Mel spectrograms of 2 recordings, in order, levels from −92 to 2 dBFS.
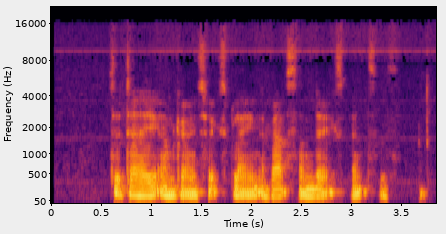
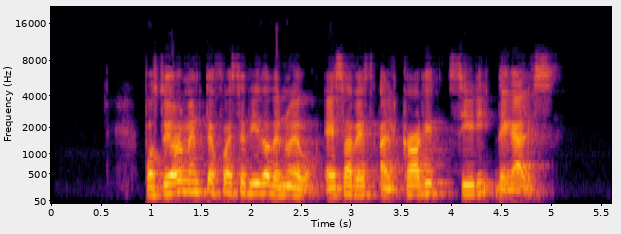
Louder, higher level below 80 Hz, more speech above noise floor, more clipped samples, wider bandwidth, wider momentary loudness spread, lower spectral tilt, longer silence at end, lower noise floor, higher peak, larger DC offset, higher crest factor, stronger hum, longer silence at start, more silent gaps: about the same, -16 LUFS vs -18 LUFS; first, -44 dBFS vs -56 dBFS; second, 33 dB vs 61 dB; neither; first, 16 kHz vs 9.4 kHz; first, 12 LU vs 8 LU; first, -7 dB/octave vs -5 dB/octave; second, 0.1 s vs 0.6 s; second, -48 dBFS vs -78 dBFS; about the same, -2 dBFS vs -2 dBFS; neither; about the same, 14 dB vs 16 dB; neither; second, 0.6 s vs 0.95 s; neither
